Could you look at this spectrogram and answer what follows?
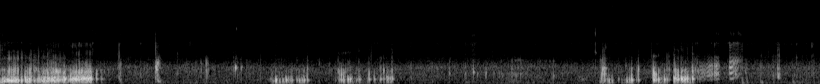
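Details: Stomach growling (borborygmi): irregular, repeated bursts of low rumbling and gurgling.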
